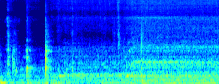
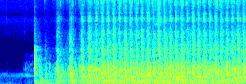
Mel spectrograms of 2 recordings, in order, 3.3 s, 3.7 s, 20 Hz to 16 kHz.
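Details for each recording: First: Kenmore 385.19550 computerized sewing machine after lubricating and greasing, test run before reassembly: a few clicks at start, then a soft even whirr with no knock or rattle; previous noise almost gone, normal running. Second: Kenmore 385-19550 computerized sewing machine (made in Taiwan), during servicing, sewing a pattern after widening stitch width: fast steady clatter about four stitches a second, harsh and quite noisy; cause not yet found.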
